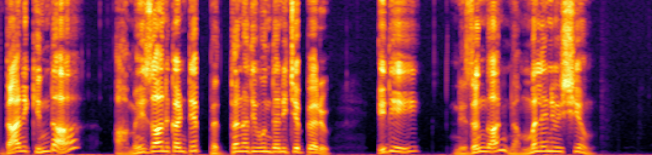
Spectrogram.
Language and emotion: Telugu, surprised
